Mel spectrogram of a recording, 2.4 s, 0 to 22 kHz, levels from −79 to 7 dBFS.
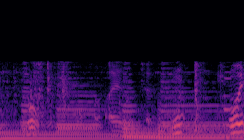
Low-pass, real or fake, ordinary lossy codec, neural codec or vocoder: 3.6 kHz; real; none; none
